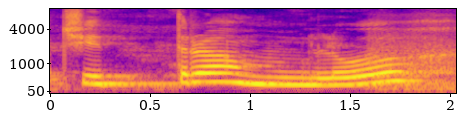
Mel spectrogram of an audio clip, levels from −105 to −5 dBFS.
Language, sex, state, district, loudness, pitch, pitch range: Telugu, female, Andhra Pradesh, Sri Satya Sai, -12 LUFS, 235 Hz, 230-285 Hz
